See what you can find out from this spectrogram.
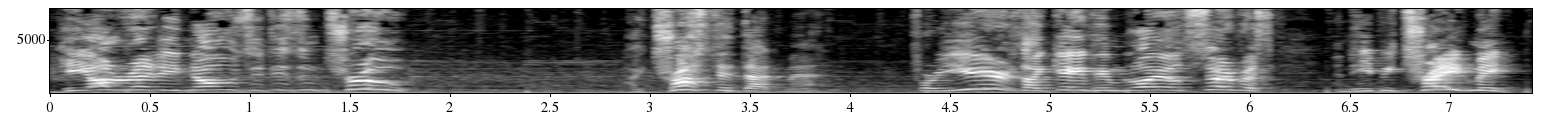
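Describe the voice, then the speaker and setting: Casting: broken, proud activist in a game drama, high-pitched and forceful, formal diction, bitter and remorseful. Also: male voice, lively intonation, measured pace, faint music behind, exaggerated voice. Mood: indignant, betrayed. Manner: formal, eloquent, emotionally wrought. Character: despairing, guilt-ridden disgraced male activist, bitter and proud. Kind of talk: dramatic video game voice acting.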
